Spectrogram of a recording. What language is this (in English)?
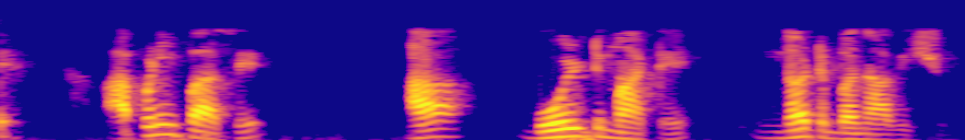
Gujarati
